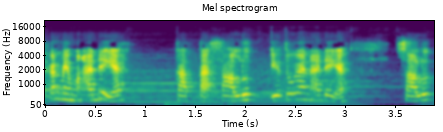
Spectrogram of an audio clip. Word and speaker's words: salut: digunakan saldo ya selalu nah huruf t nya tidak dibunyikan Walaupun jelas-jelas ada tulisannya tapi huruf ke ini tidak berbunyi ya jadi dibunyikannya selalu Salu ya Kemudian untuk jawabannya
